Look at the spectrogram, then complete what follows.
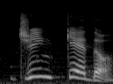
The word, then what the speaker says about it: dyNquedo: Is that correct pronunciation? dyNquedo. dyNquedo. Yeah, perfect, Okay.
